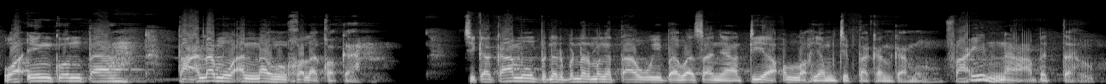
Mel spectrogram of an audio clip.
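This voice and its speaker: A man with a Javanese accent, a kyai preaching an Islamic study sermon, blunt and scolding, with slow chanted Arabic recitation. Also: creaky. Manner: emphatic, scolding and blunt, often jumping high in pitch. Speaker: kyai, religious teacher.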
